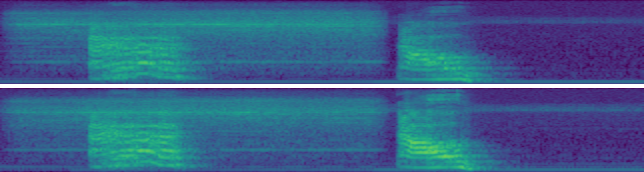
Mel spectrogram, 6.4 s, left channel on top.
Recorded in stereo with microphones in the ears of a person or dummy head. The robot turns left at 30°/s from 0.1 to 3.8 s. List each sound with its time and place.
0.9 s a shout: 5° left (ahead or behind), 1.2 m; by 4.8 s 80° right, 1.2 m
